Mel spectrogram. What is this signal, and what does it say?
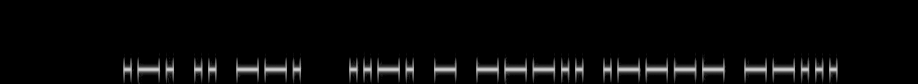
Morse code, heard as a keyed tone, about 17 wpm, 700 Hz. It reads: RIG FT817
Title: Speed-Racing Common QSO Phrases - 17wpm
